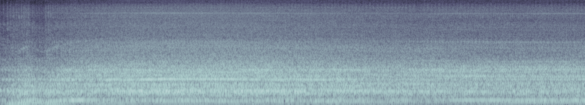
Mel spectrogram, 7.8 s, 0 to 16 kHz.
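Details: 2004 EZGO TXT gas golf cart during full service: steady even low-pitched putter at idle, no knocks or misses, while charging system holds about 14.5 volts; healthy idle, charging normal.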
